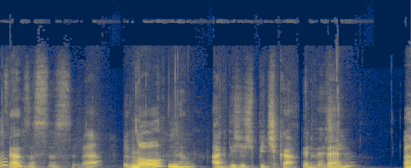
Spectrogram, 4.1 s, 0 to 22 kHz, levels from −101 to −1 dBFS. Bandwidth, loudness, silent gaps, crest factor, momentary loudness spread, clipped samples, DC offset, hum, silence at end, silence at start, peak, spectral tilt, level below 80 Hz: over 20 kHz; -20 LUFS; none; 20 dB; 15 LU; under 0.1%; under 0.1%; none; 0 s; 0 s; 0 dBFS; -5 dB/octave; -58 dBFS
